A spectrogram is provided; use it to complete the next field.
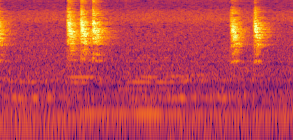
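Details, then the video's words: Caged Eurasian tree sparrow after a move to a new cage, giving two sparse clusters of sharp chirps, three quick notes then two more, with quiet room hum between them. "Burung gereja pindah sangkar Alhamdulillah tetap gacor"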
